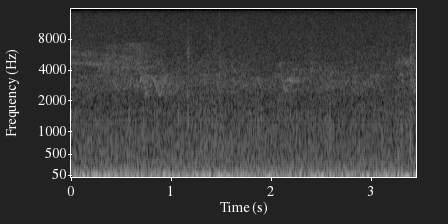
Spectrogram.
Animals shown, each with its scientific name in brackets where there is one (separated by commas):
Chestnut-sided Warbler (Setophaga pensylvanica), Red-eyed Vireo (Vireo olivaceus)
